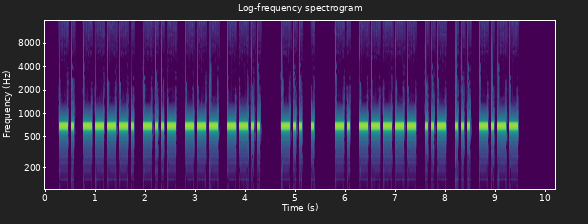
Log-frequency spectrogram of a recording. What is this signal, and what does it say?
Morse code, heard as a keyed tone, about 20 wpm, 700 Hz. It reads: N9XOZ DE N0USY
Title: USA Callsign DE Callsign - 5 Characters - 20wpm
